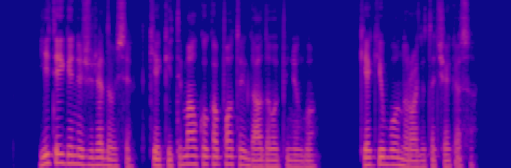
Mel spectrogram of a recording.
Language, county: Lithuanian, Vilnius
